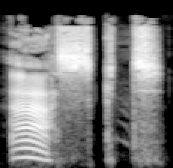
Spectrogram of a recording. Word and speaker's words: asked: that end in k we have a t sound in the past checked checked the same as asked no extra syllable not asked but asked okay at home repeat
